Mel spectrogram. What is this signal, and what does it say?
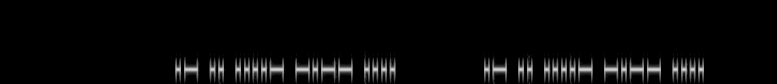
Morse code, heard as a keyed tone, about 28 wpm, 700 Hz. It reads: AI4YH AI4YH
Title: USA Call Signs - 5 Characters - Repeated 2x - 28wpm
